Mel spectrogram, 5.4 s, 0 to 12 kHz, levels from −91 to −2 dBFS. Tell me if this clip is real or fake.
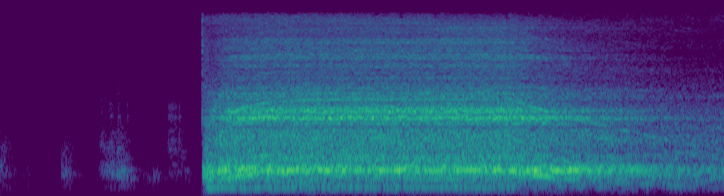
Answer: fake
